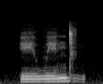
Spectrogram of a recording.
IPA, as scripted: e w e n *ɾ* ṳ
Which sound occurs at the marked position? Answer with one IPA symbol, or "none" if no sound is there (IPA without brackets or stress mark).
d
